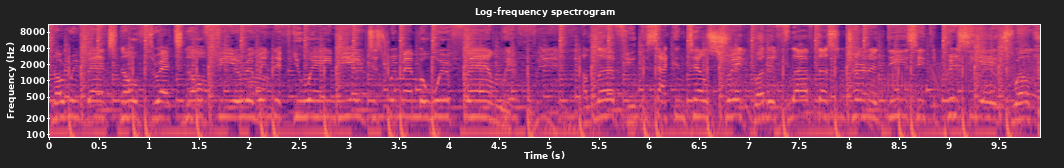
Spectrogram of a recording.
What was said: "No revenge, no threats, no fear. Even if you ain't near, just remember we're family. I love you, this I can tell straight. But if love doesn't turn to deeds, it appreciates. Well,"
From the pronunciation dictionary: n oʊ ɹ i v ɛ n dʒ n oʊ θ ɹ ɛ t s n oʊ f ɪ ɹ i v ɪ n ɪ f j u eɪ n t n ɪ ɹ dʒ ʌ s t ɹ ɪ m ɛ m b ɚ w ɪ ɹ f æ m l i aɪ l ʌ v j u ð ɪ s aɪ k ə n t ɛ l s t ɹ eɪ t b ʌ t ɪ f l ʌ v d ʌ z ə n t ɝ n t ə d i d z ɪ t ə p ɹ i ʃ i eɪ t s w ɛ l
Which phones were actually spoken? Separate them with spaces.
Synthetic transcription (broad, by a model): n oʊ ɹ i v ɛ n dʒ n oʊ θ ɹ ɛ t s n oʊ f ɪ ɹ i v ɪ n ɪ f j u eɪ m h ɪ ɹ dʒ ʌ s t ɹ ɪ m ɛ m b ɚ w ɪ ɹ f æ m l i aɪ l ʌ v j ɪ ð ɪ s aɪ k ə n t ɛ l s t ɹ eɪ t b ʌ t ɪ f l ʌ v d ʌ z ə n t ɝ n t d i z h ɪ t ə p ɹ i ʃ i eɪ t s w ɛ l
